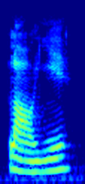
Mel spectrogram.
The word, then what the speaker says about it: 老爷: Les deux caractères qui le composent sont différents. Le premier caractère est 老, qui se prononce au troisième ton. 老, 老, 老. Tandis que le deuxième caractère est 爷, qui se prononce au ton neutre.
